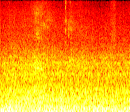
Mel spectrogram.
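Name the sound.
car interior noise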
